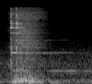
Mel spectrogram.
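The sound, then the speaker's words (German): Two wine glasses meet in a single bright clink in a toast, and the clear ringing tone lingers and fades for nearly a second. No voices are heard. “Ja, zum Wohl.”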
